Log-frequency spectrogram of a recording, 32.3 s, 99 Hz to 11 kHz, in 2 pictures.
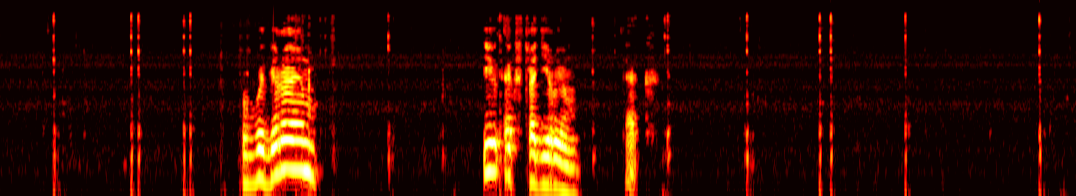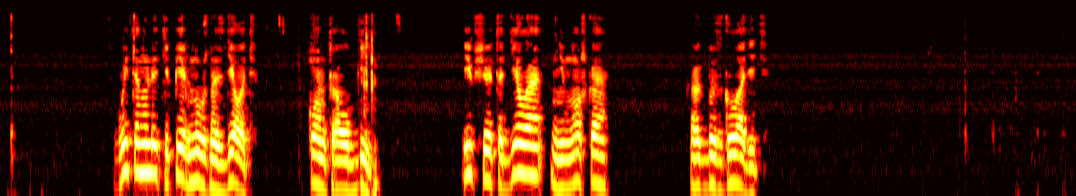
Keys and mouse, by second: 1.9 click, 3.4 shift+click, 5.1 middle click, 7.6 click, 9.9-11.3 middle drag, 12.4 click, 13.6-15.6 drag, 16.3-18.3 middle drag, 21.4 ctrl+b.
